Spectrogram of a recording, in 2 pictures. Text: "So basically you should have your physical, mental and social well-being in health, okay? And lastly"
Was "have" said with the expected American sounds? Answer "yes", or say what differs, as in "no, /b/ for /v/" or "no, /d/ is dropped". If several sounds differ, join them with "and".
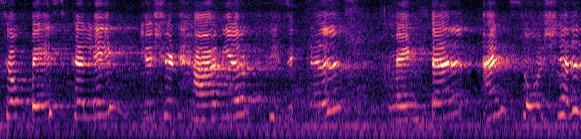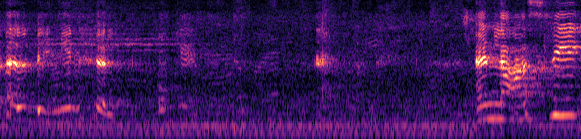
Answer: yes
